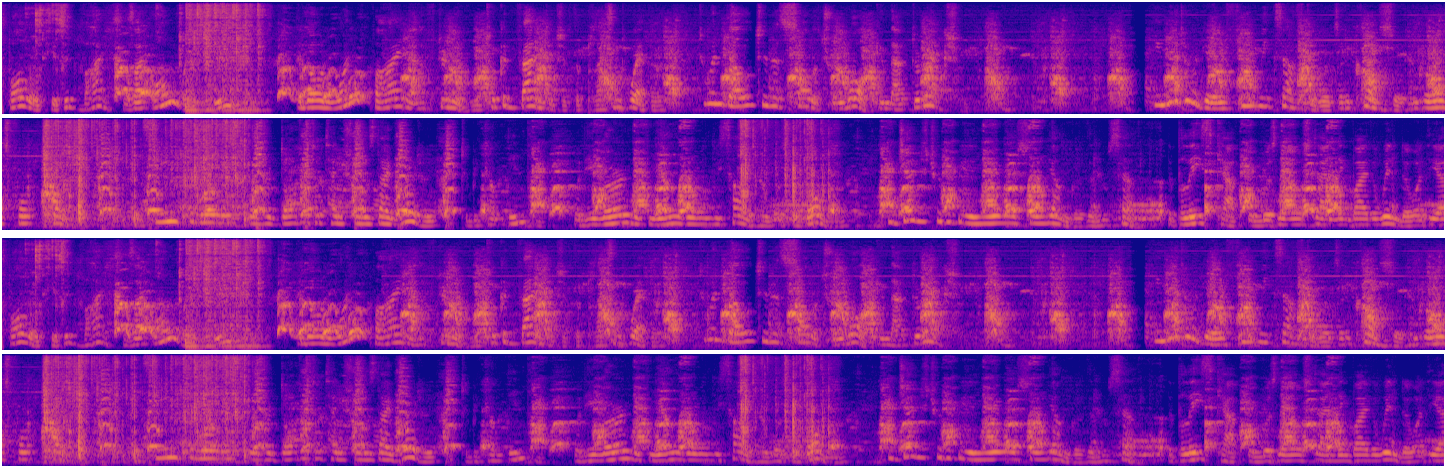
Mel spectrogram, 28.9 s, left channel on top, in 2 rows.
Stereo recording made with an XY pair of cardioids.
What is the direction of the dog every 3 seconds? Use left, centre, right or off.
right, right, right, right, centre, left, left, left, left, left.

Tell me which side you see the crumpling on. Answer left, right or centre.
centre.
